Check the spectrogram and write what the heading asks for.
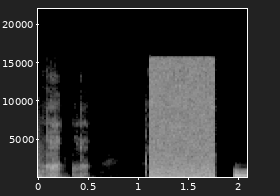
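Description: A short burst of white-noise static, under a second long, switching on and off abruptly between stretches of dead silence: a transition effect between edited segments. Before it, the tail of a laugh fades out.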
